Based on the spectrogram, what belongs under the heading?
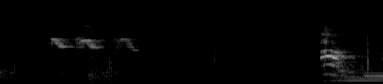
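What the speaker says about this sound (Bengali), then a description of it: "অলরেডি পাখি আসা শুরু করেছে" Birds chirping outdoors on a river island near the Hooghly, two separate bursts of quick high tweets with a quiet pause between them, heard fairly close and with no talk over them.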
